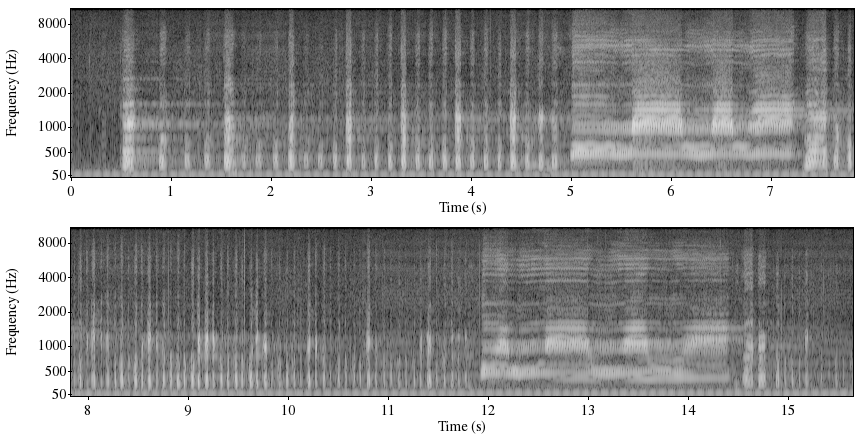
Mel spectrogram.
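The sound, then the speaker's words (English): A train imitation played on an instrument: rapid rhythmic chugging that builds, then two long, loud whistle-like chords, with choppy chugging between them. “The train, non-musical.”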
